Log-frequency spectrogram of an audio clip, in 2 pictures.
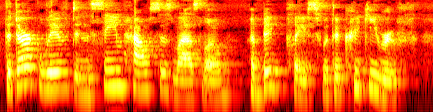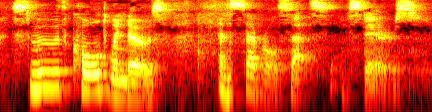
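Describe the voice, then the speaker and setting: A woman reading a children's picture book aloud as a storyteller, in a measured, expressive way. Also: medium pitch, slight background noise, low-quality recording. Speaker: storyteller, educator.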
